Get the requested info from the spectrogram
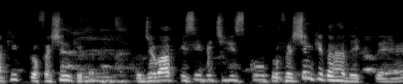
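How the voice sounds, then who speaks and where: The recording of this man sounds dry and close, without any echo. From India, Rewa, Madhya Pradesh. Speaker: actor. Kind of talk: interview.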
